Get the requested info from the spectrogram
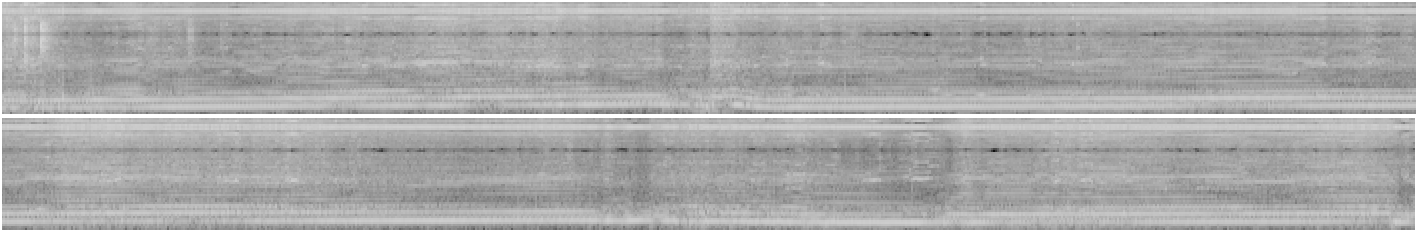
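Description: Honda Civic Type-R rally car's four-cylinder engine pulling hard, heard from inside the cabin: its pitch climbs steadily, drops sharply at an upshift about three and a half seconds in, then climbs again through a long gear, easing briefly about ten seconds in.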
